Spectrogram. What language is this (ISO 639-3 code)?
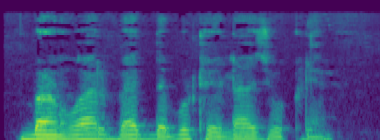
pus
